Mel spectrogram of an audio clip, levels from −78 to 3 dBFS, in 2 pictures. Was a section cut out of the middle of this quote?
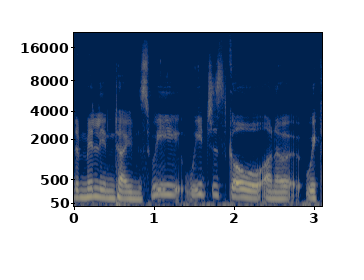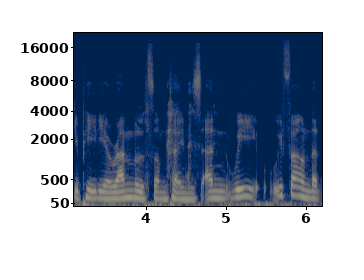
no; 0 cuts

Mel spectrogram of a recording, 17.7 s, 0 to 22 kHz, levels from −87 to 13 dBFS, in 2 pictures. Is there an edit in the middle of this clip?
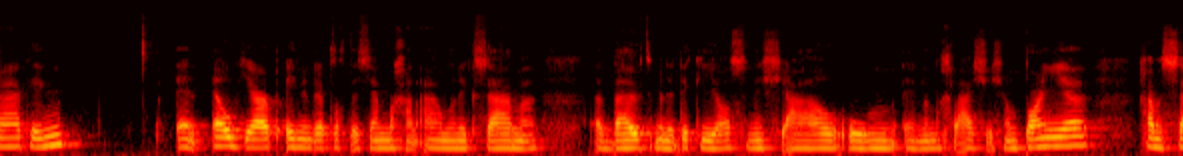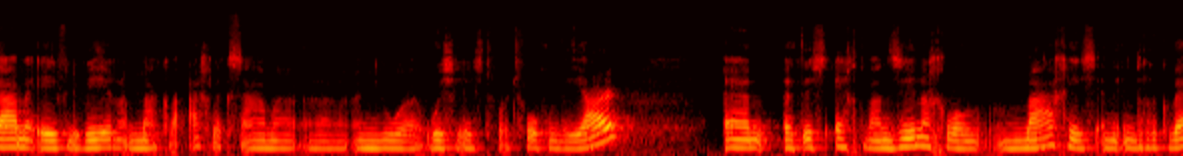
no; 0 cuts

